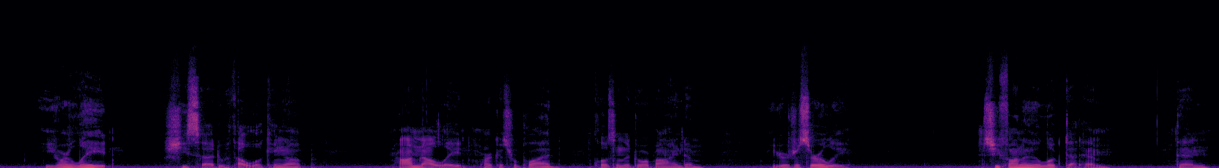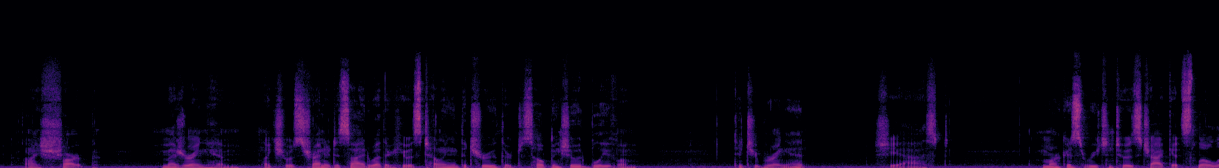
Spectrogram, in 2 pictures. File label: character dialogue VO, audiobook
